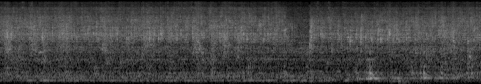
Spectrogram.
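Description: A tap runs steadily into a sink to wet the face before shaving, a loud, close, continuous splashing rush with a brief dip near the middle as hands move through the stream.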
